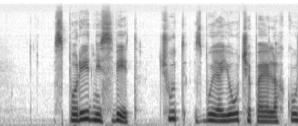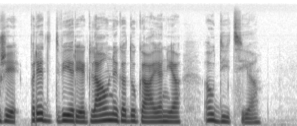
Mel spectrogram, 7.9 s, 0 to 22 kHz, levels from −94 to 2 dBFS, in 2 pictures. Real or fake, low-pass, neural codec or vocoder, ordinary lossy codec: real; 19.8 kHz; none; none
